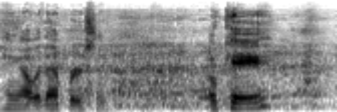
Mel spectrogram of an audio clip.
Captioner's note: class laughing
